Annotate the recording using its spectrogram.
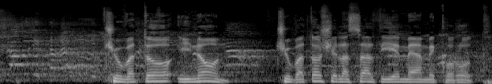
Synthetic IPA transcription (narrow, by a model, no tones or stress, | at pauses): t͡ʃuvat̪oʔinon | t͡ʃuvat̪o̞ʃelasaɾt̪ije̞mehameko̞ɾo̞t̪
